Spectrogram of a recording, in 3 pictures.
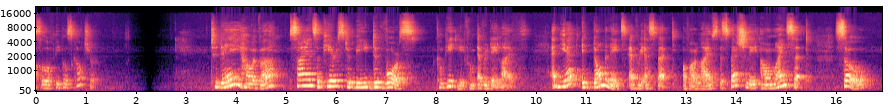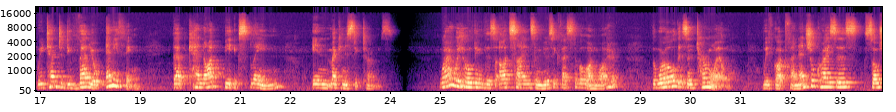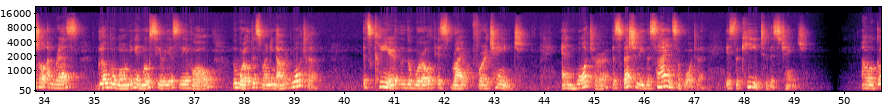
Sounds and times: Speech: 0:00.0 - 0:01.3, 0:03.5 - 0:19.1, 0:19.7 - 0:24.1, 0:25.0 - 0:39.6, 0:40.4 - 0:43.7, 0:44.3 - 0:49.4, 0:50.3 - 0:50.7.

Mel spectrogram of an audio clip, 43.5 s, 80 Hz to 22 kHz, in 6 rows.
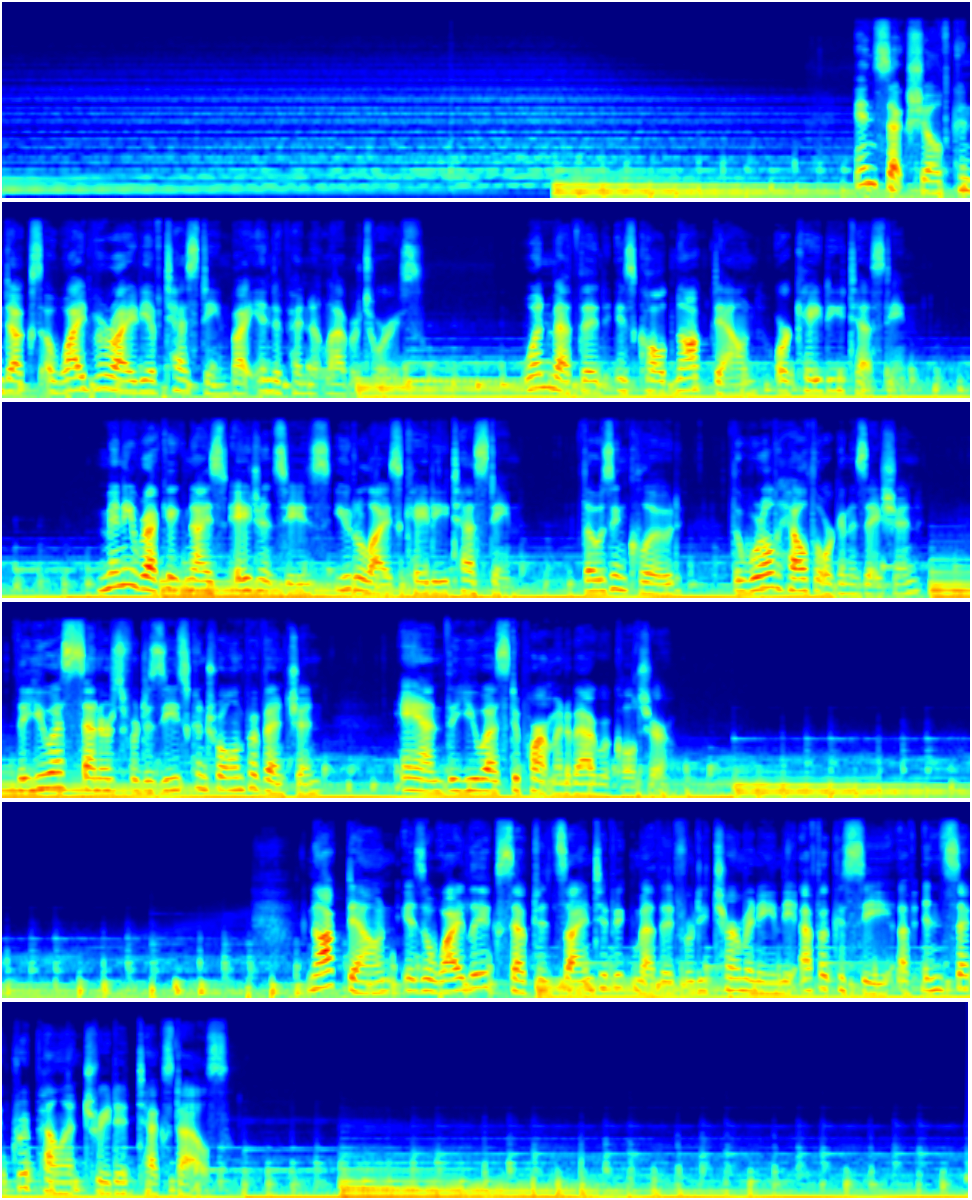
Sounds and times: Music: 0:00.0 - 0:43.5
Speech: 0:06.4 - 0:10.4, 0:11.2 - 0:14.0, 0:15.3 - 0:24.2, 0:24.8 - 0:26.8, 0:31.3 - 0:38.0.

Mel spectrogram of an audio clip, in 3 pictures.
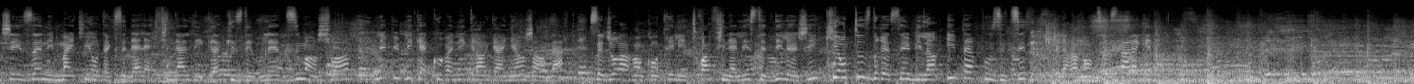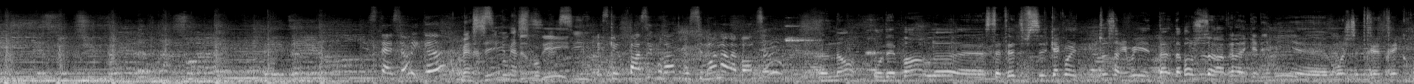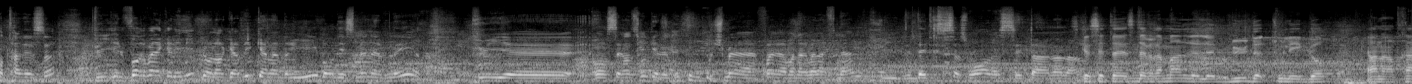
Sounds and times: Music: 0:00.0 - 0:42.4.

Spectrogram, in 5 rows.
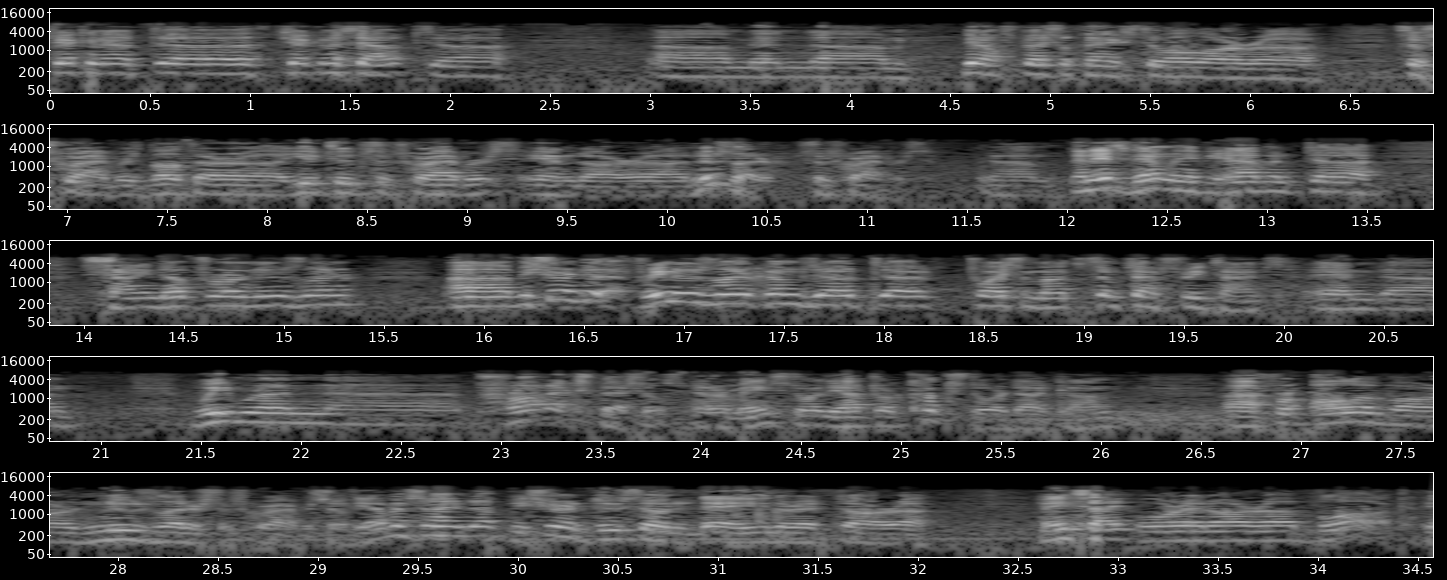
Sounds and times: Speech: 0:00.0 - 0:02.4, 0:03.0 - 0:34.5.

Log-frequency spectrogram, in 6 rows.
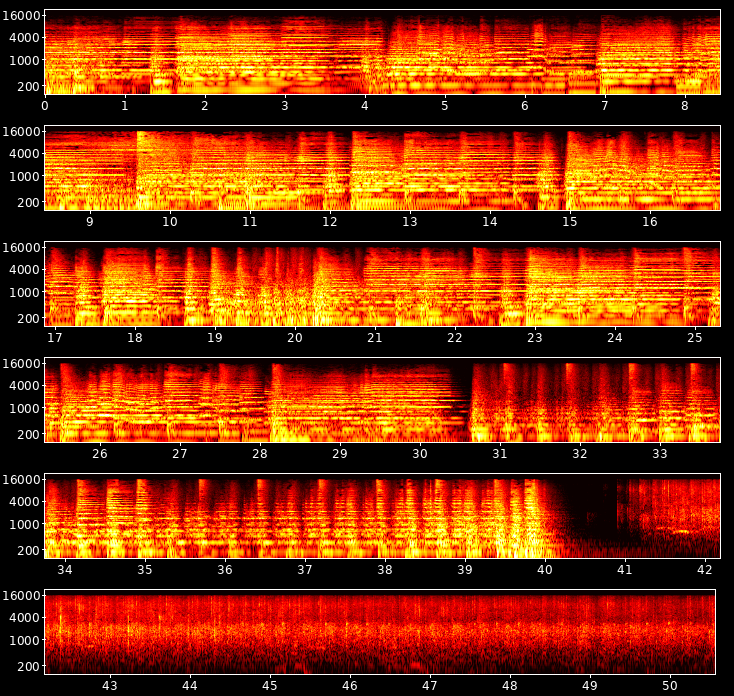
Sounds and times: Trombone: 0:00.0 - 0:40.6
Trumpet: 0:00.0 - 0:40.8
Orchestra: 0:00.0 - 0:50.5.

